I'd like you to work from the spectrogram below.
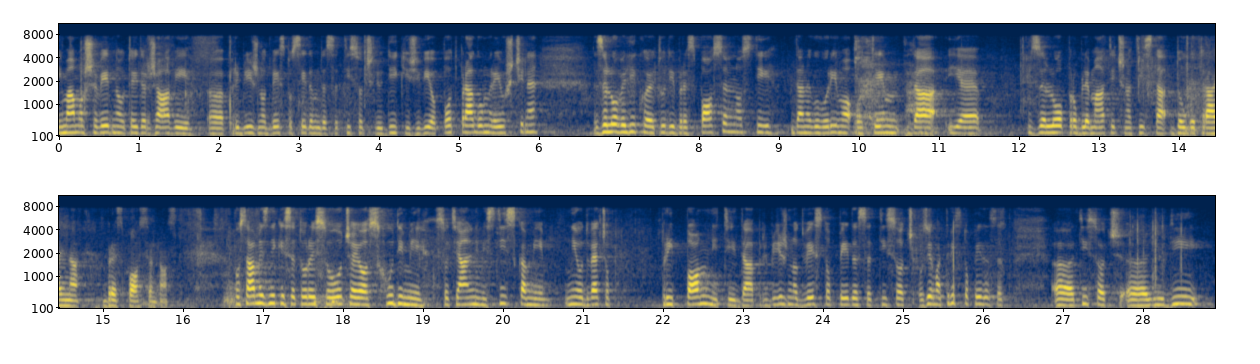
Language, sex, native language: Slovenian, female, Slovenian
